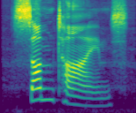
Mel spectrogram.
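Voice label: "sometimes", English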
